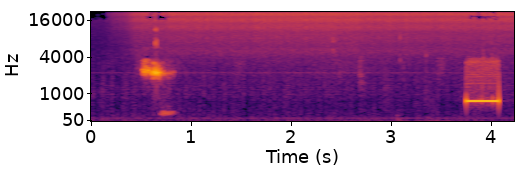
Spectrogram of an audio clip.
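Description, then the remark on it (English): A telephone call placed live on air during a radio show sounds on the phone line: a brief electronic chirp, a pause, then a loud steady electronic tone lasting about a third of a second, with no talking. “Nothing like on-air phone ringing.”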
